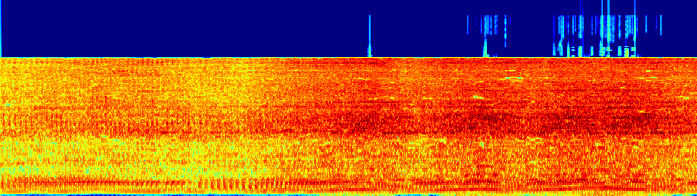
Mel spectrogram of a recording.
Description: Took down to frame to restore. Got enough back together to start.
